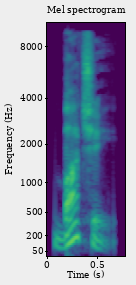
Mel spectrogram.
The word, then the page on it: boccie: British English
